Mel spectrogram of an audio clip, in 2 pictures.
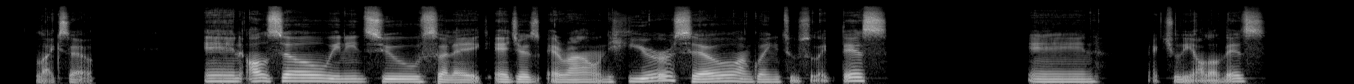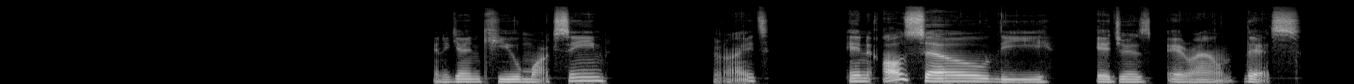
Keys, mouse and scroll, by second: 0.4 click, 0.8-3.5 middle drag, 6.8 scroll up 1, 7.1 shift+middle click, 8.1 alt+shift+click, 8.8 scroll down 2, 9.4 middle click, 10.0-10.5 scroll up 1, 10.9 alt+shift+click, 11.5 middle click, 11.9 shift+middle click, 12.3 scroll up 1, 13.3 alt+shift+click, 13.4 middle click, 13.5 shift+middle click, 13.7 middle click, 13.8 scroll up 1, 14.0 alt+shift+click, 14.2 scroll down 1, 14.2 shift+middle click, 14.3 middle click, 14.5 scroll up 1, 14.6 shift+middle click, 14.8 alt+shift+click, 14.9 scroll down 2, 15.0 middle click, 15.1 shift+middle click, 15.3 scroll up 2, 15.6 alt+shift+click, 15.9 shift+middle click, 16.0 middle click, 16.1 shift+middle click, 16.3 scroll up 1, 16.5 alt+shift+click, 16.6 scroll down 2, 16.7 middle click, 16.9 shift+middle click, 17.1 scroll up 4, 17.4 alt+shift+click, 17.6 scroll down 1, 17.8 q, 18.7 scroll down 2, 19.0 shift+middle click, 19.5-19.8 scroll down 2, 19.8 middle click, 20.2 click, 20.4 scroll down 2, 20.7 shift+middle click, 21.1-22.0 scroll up 4, 22.0 middle click, 22.8 shift+middle click, 23.3 shift+middle click, 23.7-24.7 middle drag, 25.0 scroll up 2, 25.3 shift+middle click, 25.8 middle click, 26.3 scroll up 2, 26.7 shift+middle click.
